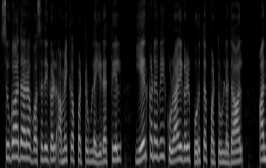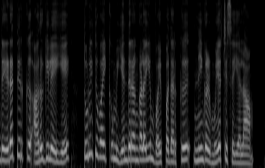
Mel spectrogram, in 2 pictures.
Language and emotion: Tamil, neutral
